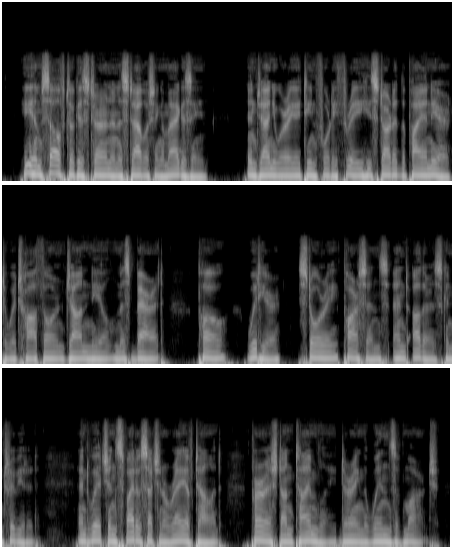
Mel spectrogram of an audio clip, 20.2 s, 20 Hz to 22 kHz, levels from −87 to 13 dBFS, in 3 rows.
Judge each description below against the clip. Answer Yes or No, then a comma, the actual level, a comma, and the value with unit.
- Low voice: Yes, low, 110 Hz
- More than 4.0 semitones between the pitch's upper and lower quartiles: No, average, 2.9 semitones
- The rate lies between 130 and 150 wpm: Yes, average, 140 wpm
